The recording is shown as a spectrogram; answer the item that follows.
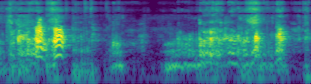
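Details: Two Rottweilers that usually play well together growl and snarl during rough play, with harsh bursts of noisy, throaty sound.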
